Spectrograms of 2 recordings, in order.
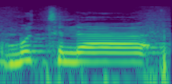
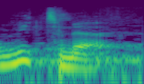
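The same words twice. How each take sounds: First: متنا said as mutna, with u after m; damma vowel. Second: متنا said as mitna, with i after m; kasra vowel. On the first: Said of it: "فيقال منها مت بالضم". (متنا بضم الميم: مُتنا) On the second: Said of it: "فإنك تقول منها مت بالكسر". (متنا بكسر الميم: مِتنا) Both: Shown as a demonstration.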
